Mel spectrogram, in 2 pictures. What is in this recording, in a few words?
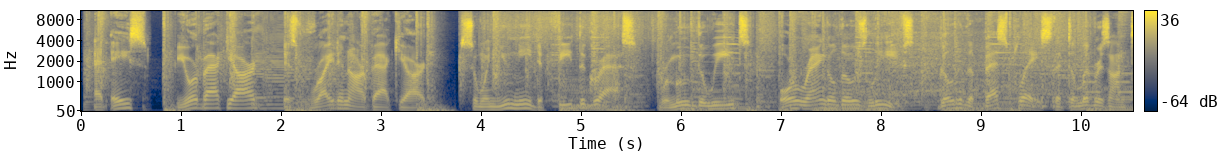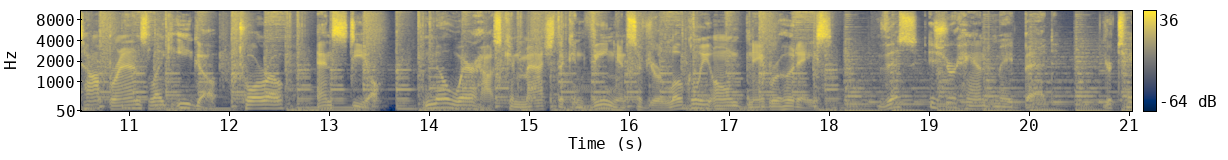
Commercials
